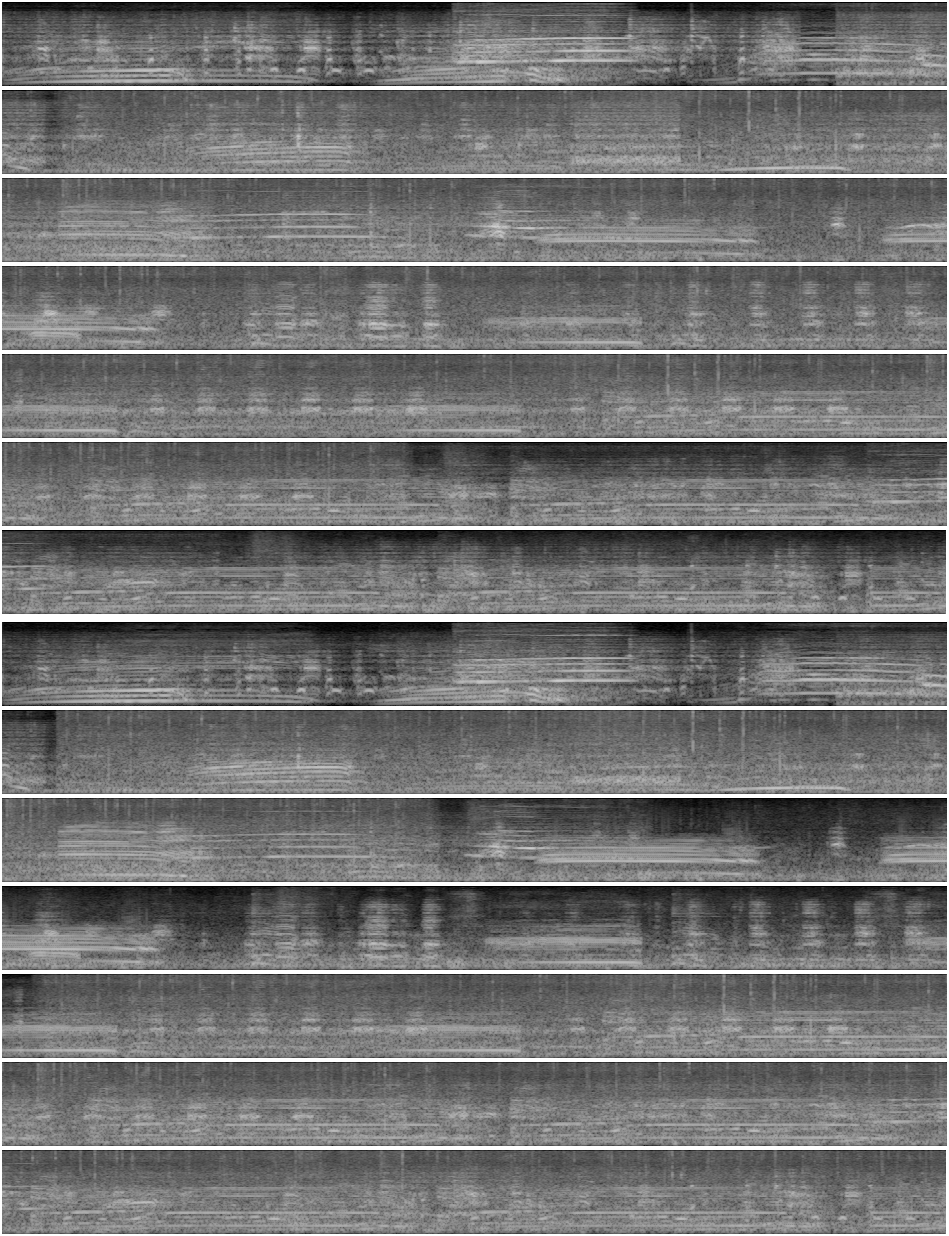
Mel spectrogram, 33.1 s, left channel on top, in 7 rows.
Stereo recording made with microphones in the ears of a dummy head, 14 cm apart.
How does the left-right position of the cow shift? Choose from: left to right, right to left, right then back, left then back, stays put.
stays put.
